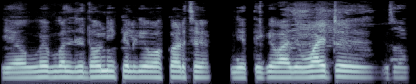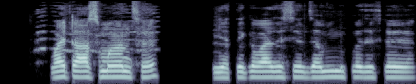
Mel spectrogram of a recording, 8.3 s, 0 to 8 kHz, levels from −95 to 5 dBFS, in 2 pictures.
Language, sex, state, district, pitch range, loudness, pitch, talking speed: Maithili, male, Bihar, Madhepura, 155-170 Hz, -18 LUFS, 165 Hz, 145 wpm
